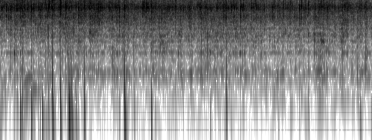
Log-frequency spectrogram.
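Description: Garlic and curry leaves sizzle steadily while roasting in a hot pan, a dense continuous crackle punctuated by sharp pops and spits.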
